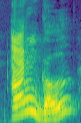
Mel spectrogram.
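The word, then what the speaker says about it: angle: এখানে প্রথম শব্দে অ্যাঙ্গেল, এই শব্দে জি লেটারটির উচ্চারণ হচ্ছে গ।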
